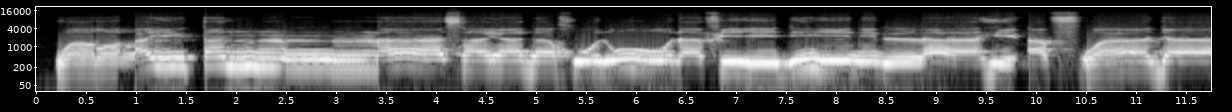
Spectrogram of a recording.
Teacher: Dal sukun di sini dibaca qalqalah sugra. Qalqalahnya kecil, memantulnya kecil.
